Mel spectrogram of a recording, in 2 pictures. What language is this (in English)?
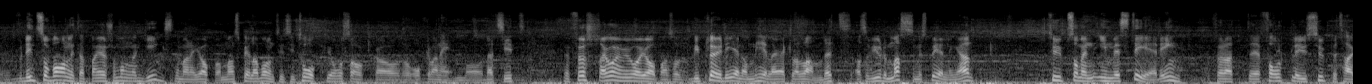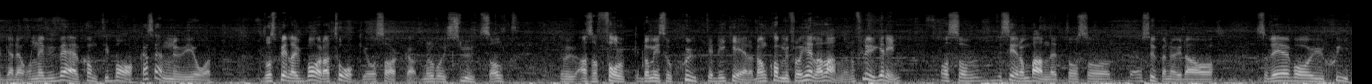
Swedish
